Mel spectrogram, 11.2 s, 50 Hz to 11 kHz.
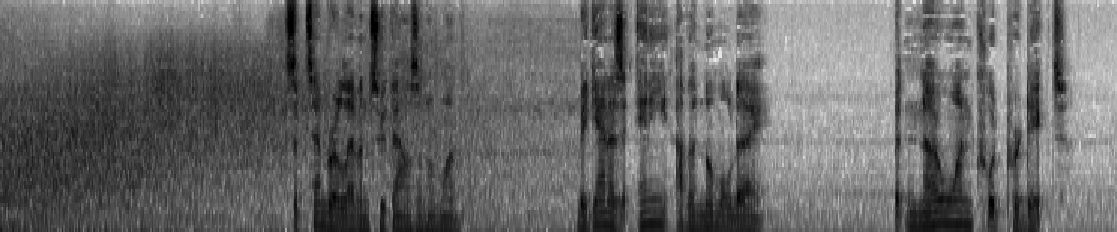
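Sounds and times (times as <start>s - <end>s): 
loud steady roar from an explosion: 0.0s - 8.4s
speech: 2.9s - 4.8s, 5.8s - 7.7s, 8.9s - 10.7s.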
